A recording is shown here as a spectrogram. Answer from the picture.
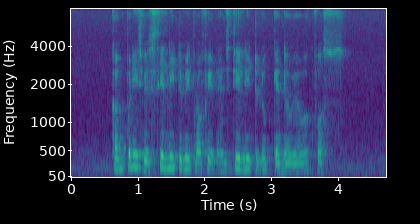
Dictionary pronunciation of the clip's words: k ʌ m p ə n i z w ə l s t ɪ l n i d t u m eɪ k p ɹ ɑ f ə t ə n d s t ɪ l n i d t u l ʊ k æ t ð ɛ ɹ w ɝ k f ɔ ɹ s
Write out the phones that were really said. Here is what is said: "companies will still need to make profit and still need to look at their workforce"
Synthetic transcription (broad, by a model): k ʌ m p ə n i s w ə l s t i l n i d t u m eɪ k p ɹ ɑ f ə t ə n s t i l n i d t u l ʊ k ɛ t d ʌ w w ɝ k f ɔ s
